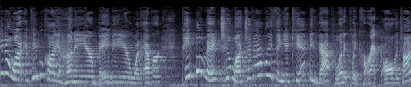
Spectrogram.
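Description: Amid light background noise and audible room echo, a woman uses a raised, projected voice and speaks at a fairly quick pace. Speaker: show host. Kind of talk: casual vlog chat. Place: home room.

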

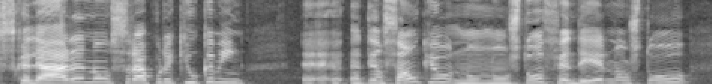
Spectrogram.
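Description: Bright and sharp in tone, a woman with a European Portuguese accent speaks at a high pitch with lively intonation. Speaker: local election candidate; podcast guest, candidate. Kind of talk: casual interview. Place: studio. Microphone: studio mic.

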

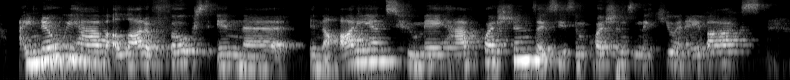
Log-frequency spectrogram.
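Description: A woman's fairly high voice with an American accent at a moderate pace, with hardly any pauses, ordinary pitch variation, big swings in loudness and audible room echo. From Texas and North Florida. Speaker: nonprofit director and panel moderator; panel moderator. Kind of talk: panel discussion moderation. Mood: calm, warm, earnest. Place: office. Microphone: webcam.

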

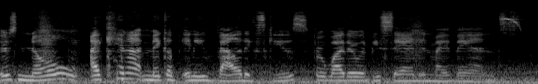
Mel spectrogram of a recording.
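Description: A woman at a moderate pace, dry with no echo, over noticeable background noise. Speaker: student; vlogger. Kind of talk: casual chat. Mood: playful, laughing. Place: car. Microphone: phone near.

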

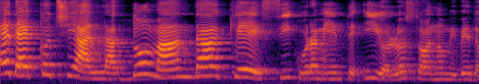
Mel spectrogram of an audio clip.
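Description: Her pitch rising and falling very widely, a woman talks at a fairly slow pace. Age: 30s. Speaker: fitness instructor. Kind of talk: tutorial; tutorial explanation to viewers. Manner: casual. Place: studio.

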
